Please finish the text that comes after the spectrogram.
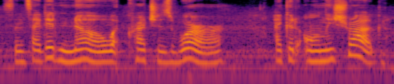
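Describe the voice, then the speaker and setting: A woman's voice: lowish voice, fairly even intonation, a little hiss or hum. A woman reading a story aloud expressively, as a teacher would for pupils. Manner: instructive, pausing to point out details.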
